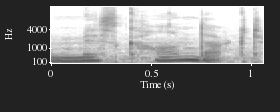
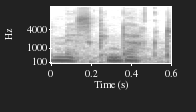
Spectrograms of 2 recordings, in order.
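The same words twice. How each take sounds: First: It is pronounced like the noun form. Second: It is pronounced like the verb form. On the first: The speaker calls it wrong. "I pronounced it like the noun" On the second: The speaker calls it right. "like the like a verb"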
